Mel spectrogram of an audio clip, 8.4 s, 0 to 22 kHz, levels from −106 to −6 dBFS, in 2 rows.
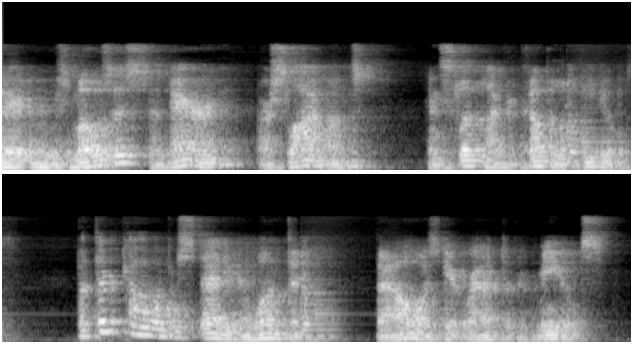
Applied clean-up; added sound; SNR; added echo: neural mask model DeepFilterNet 3.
